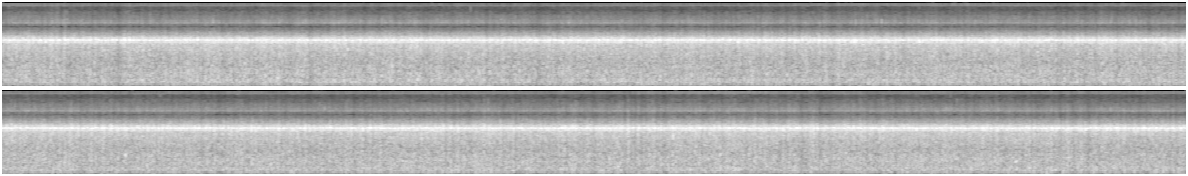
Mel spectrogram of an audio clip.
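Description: Steady rushing of river water, with a steady high-pitched buzz on top of it.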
